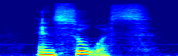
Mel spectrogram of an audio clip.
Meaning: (noun) 1. sauce 2. sauce: gravy 3. semen 4. indefinite genitive singular of så; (verb) 1. passive infinitive of så 2. present passive of så
- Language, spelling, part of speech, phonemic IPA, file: Swedish, sås, noun / verb, /ˈsoːs/, Sv-sås.ogg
